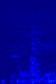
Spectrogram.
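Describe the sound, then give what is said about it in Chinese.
A single drawn-out 'meow' voiced by a person imitating a cat answering in a told story, steady and fairly loud, lasting about a second. “喵，猫回答道。”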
